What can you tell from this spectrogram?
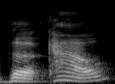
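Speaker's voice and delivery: "the cow" with "the" as a short thuh; weak "the". Shown as a demonstration. Teacher models article before a consonant, schwa thuh. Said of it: "Es the".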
